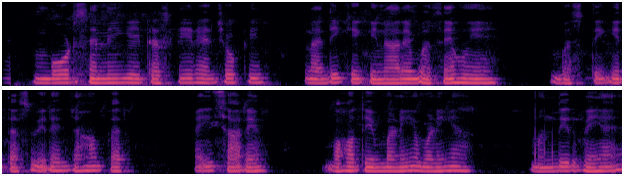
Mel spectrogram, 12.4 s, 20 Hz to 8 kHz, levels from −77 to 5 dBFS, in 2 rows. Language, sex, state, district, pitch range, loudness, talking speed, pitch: Hindi, male, Uttar Pradesh, Jyotiba Phule Nagar, 135-150 Hz, -32 LUFS, 135 wpm, 145 Hz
